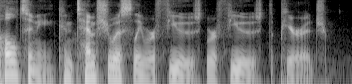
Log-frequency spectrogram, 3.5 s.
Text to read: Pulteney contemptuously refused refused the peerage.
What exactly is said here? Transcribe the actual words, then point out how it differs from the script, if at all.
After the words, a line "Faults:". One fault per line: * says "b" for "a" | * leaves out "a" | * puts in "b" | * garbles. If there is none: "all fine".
Pulteney contemptuously refused refused the peerage.
Faults:
all fine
